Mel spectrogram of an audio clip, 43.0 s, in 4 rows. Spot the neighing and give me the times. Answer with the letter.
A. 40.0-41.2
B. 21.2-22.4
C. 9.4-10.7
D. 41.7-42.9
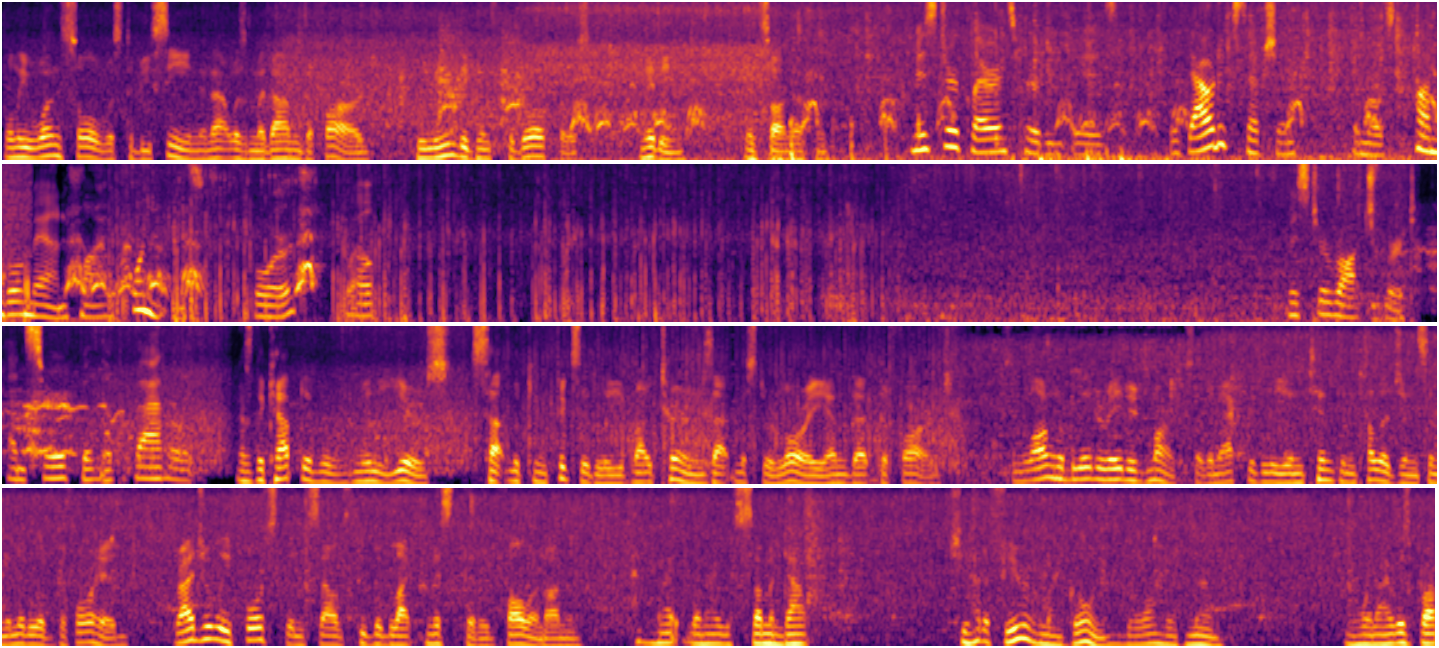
B.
